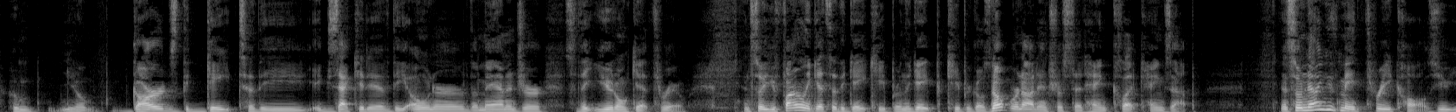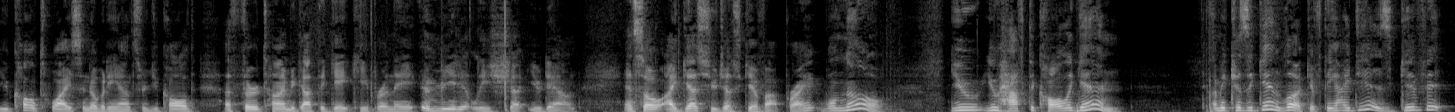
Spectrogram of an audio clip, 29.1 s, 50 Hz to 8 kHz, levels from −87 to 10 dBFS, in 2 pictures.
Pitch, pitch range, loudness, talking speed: 125 Hz, 115-155 Hz, -22 LUFS, 200 wpm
